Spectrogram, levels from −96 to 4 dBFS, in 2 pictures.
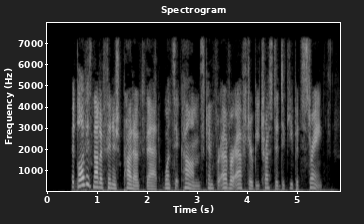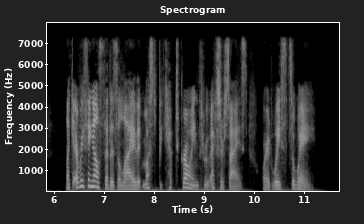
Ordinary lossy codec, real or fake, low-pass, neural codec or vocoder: MP3, 64 kbps; fake; 7.2 kHz; codec, 16 kHz, 4 kbps, FreqCodec, larger model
